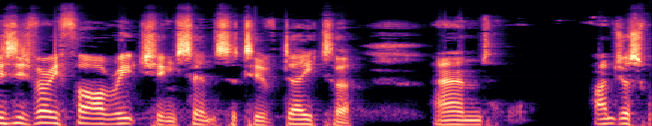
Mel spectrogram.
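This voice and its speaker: With a British accent, a man talks using ordinary pitch variation, the sound dry and close with no echo. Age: 60s. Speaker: conference speaker and apprentice preschool teacher. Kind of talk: conference talk.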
